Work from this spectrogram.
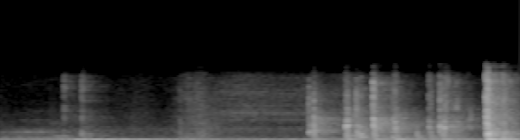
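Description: Typing on a computer keyboard while entering a name into a PHP database form, a quick run of close, crisp key clicks in bursts over a low room hum, with no talking.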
